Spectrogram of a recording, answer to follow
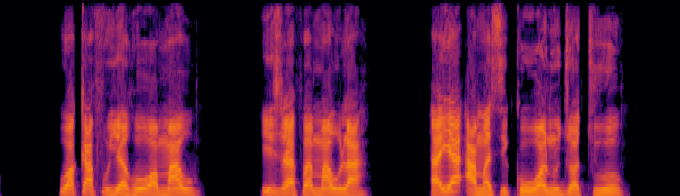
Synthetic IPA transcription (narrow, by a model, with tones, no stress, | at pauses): wɔ˦ka˦fu˦je˨ɦo˦wa˨mã˦wu˦ | i˦s̬ɾa˦e˨lɸɛ˦mã˦wu˦la˦ | ɛ˦ja˦ʔa˨mɛ̃˨si˨ko˨wɔ˦nũ˦d͡ʒɔ˨t̪u˦wo˦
